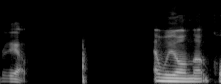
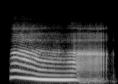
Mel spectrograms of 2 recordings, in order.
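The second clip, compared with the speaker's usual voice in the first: usual speaking voice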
